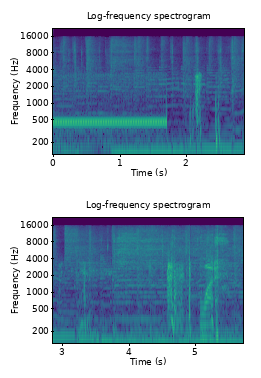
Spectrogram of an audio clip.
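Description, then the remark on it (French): A steady electronic ringback tone hums through a phone line for under two seconds on an outgoing wake-up call, then cuts off as the call connects, leaving line noise and muffled voices. “Fait que j'ai appelé celle-là qui l'a inscrite.”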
